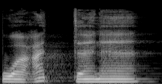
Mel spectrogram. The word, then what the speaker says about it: وعدتنا: سابعا، لاحظ الدال الرمادية في كلمة وعدتنا وعدتنا، فهي لا تلفظ لأنها مدغمة بما بعدها كما سيأتي.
